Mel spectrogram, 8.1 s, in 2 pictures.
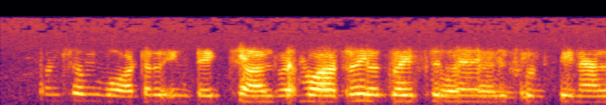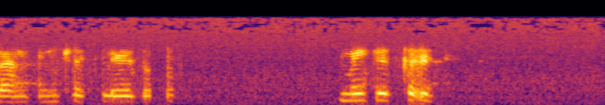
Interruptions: present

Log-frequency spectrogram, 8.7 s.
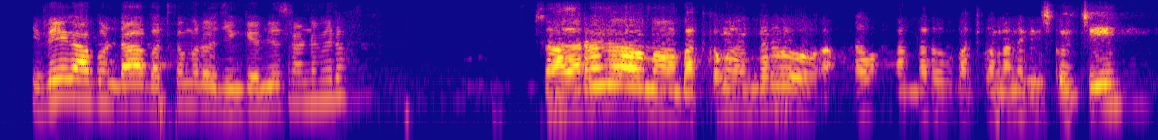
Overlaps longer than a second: none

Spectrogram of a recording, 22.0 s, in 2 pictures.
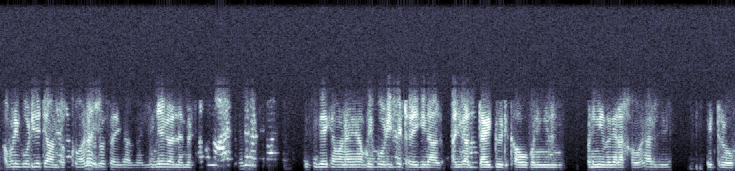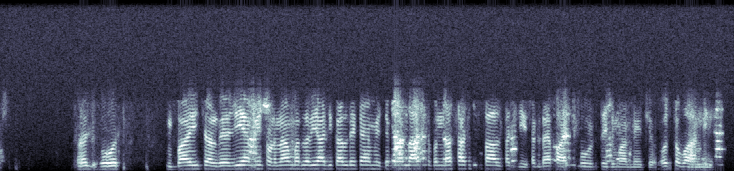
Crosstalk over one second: none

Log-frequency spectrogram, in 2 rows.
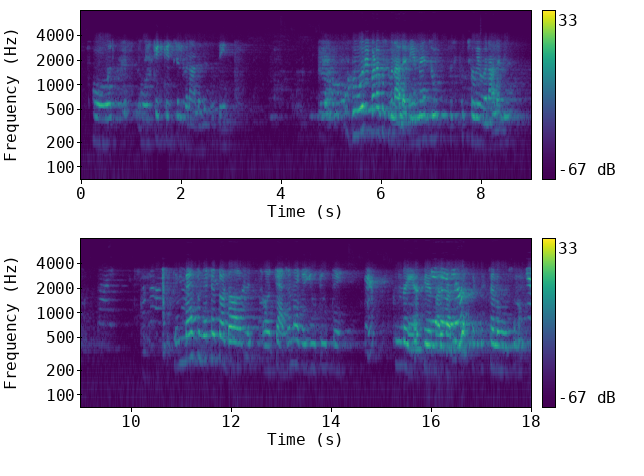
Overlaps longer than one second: none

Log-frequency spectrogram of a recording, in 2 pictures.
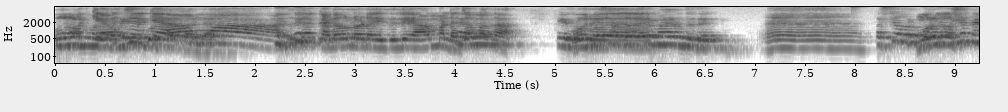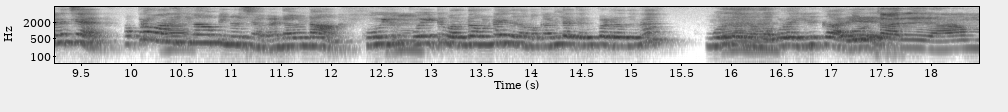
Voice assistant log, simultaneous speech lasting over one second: present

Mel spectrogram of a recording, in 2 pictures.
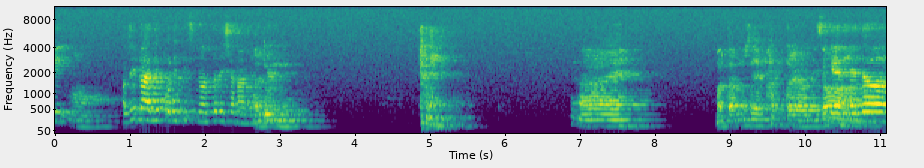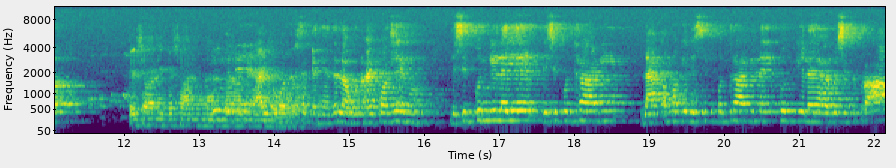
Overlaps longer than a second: present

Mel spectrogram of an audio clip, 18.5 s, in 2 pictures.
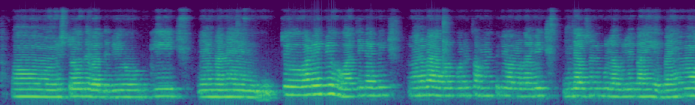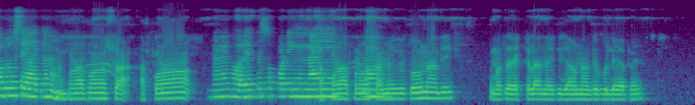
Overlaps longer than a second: none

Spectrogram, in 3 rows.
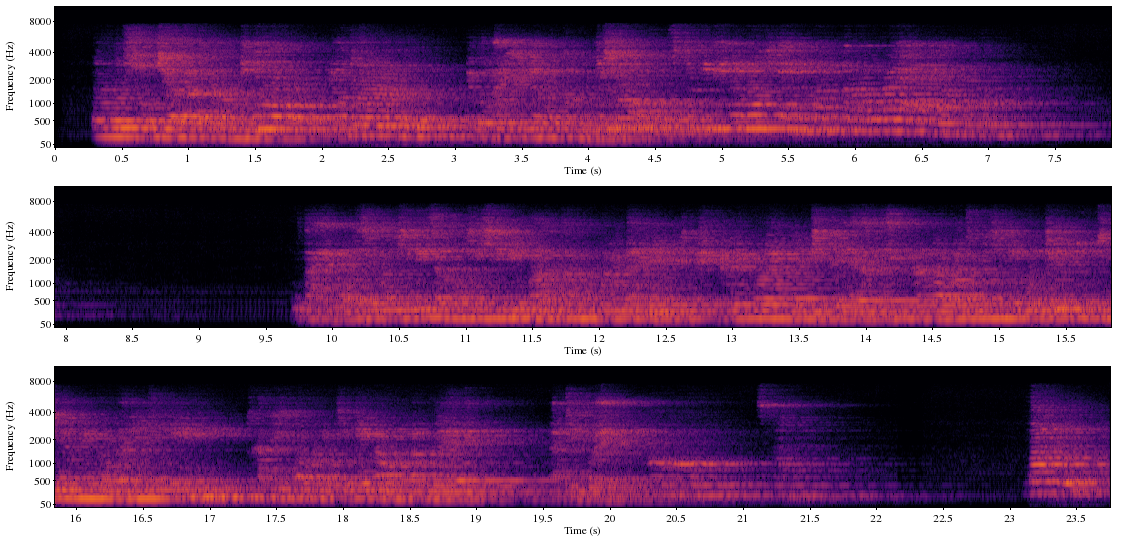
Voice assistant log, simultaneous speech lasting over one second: none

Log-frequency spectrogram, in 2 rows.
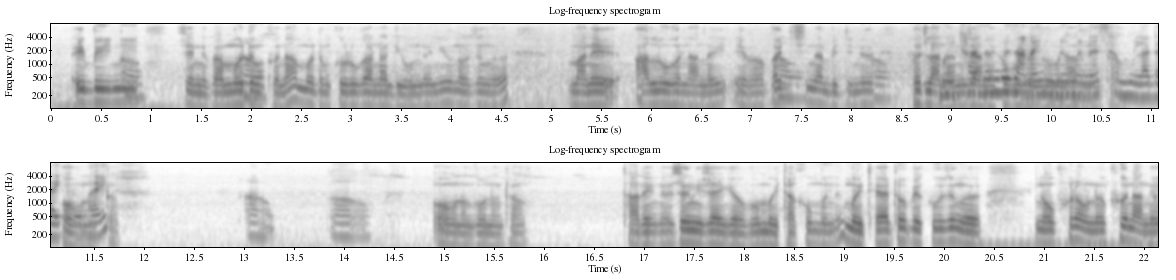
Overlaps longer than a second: present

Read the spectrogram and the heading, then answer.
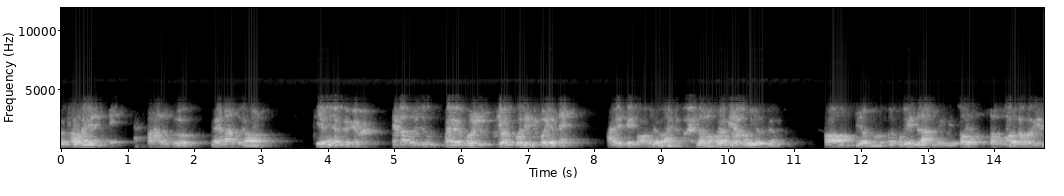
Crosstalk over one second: present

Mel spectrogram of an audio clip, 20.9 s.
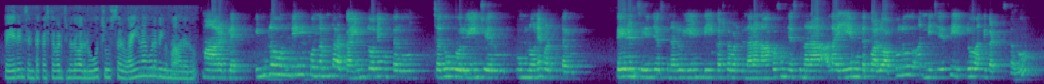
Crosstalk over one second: none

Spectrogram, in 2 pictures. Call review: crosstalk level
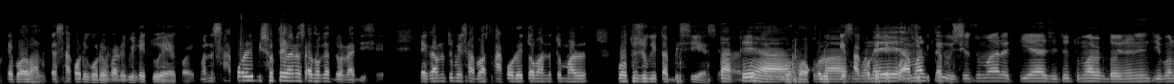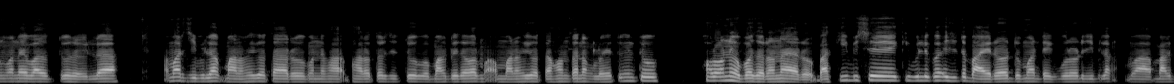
present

